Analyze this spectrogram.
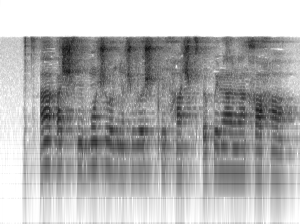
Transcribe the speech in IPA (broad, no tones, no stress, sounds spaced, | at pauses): t͡sʼ ã ʔ a ʃ x ĩ ɓ õ ʃ l o ʎ ɔ̃ ʃ v ø ʃ pʼ i h ɑ̃ ʃ t͡sʼ ø p i ɭ ã ɭ ã x ɑ h ɑ̃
